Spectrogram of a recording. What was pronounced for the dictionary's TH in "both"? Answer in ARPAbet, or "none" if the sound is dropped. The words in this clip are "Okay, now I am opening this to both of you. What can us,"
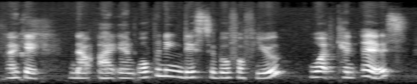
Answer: F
